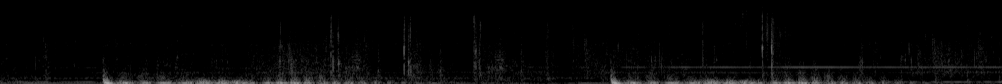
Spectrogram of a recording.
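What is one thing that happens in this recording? Leafy plants rustle loudly as they are pulled up.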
